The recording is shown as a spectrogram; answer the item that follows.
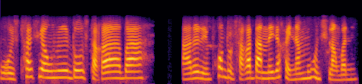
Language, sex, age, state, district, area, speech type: Bodo, female, 60+, Assam, Udalguri, rural, conversation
